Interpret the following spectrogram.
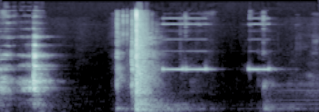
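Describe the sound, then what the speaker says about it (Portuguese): A microwave oven is used to melt white chocolate, with clunks of the door and buttons, sharp electronic beeps and a low hum of the oven running, all close up. "Então vou colocar lá no micro-ondas."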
